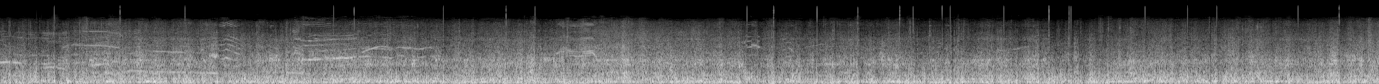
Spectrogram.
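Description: Wind rushes hard past the riders.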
